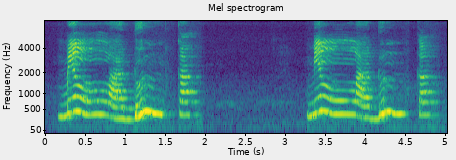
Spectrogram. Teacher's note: Huruf nun sukunnya jadi lebur, masuk ke huruf lam, tetapi tidak berdengung. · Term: idgham bila gunnah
